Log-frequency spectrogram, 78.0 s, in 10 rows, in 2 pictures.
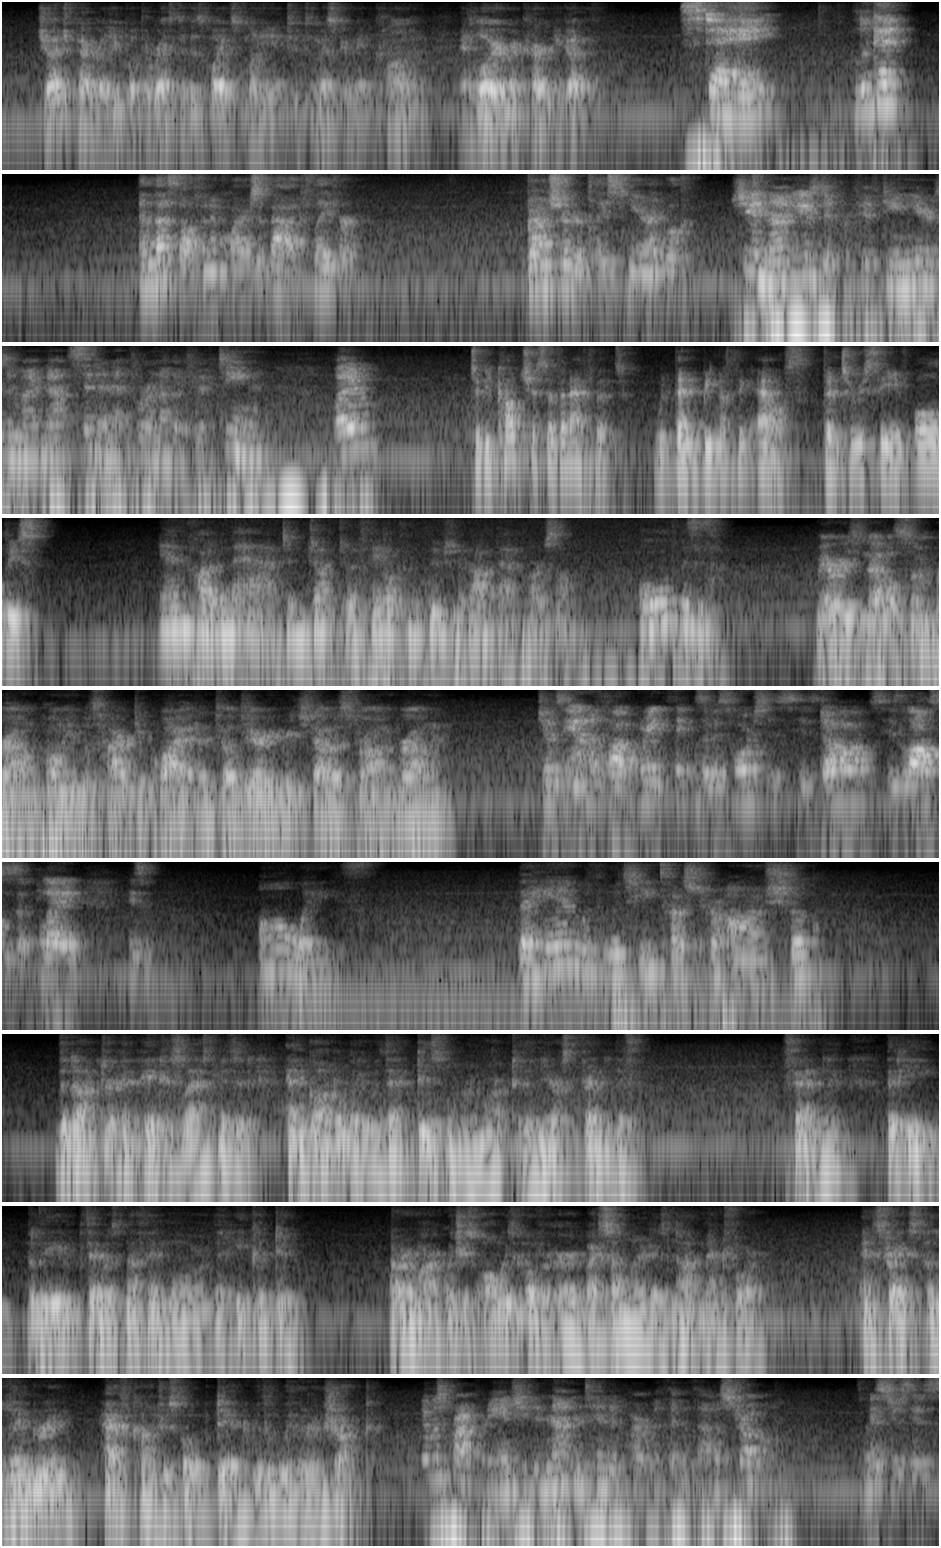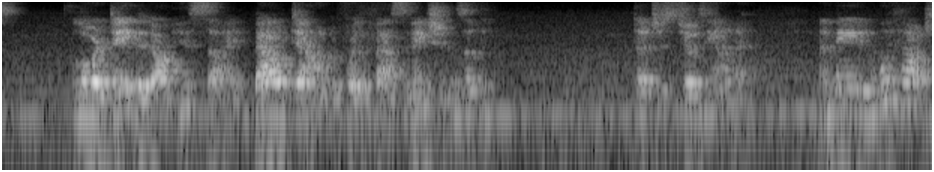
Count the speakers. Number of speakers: ten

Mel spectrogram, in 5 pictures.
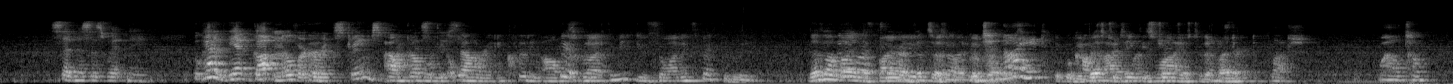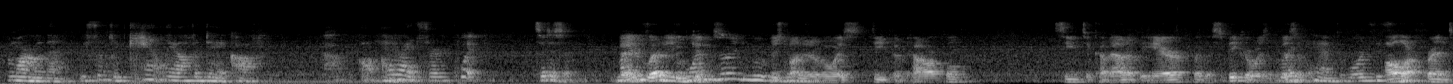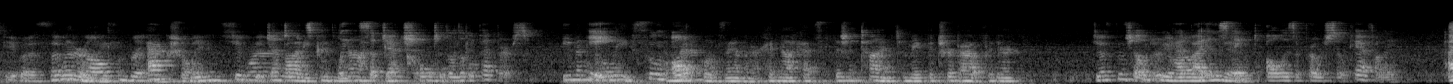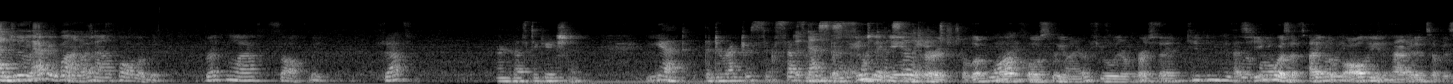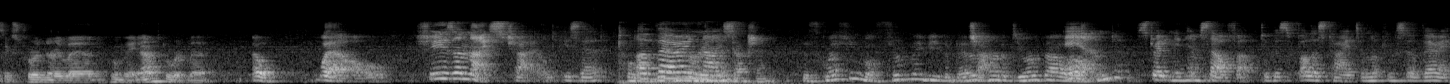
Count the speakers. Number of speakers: four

